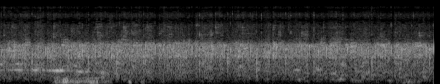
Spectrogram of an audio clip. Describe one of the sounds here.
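An audience claps and applauds nearby.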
